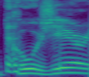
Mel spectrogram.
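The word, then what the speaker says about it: Cogir: So Cogier is a French name, so it's Cogier.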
